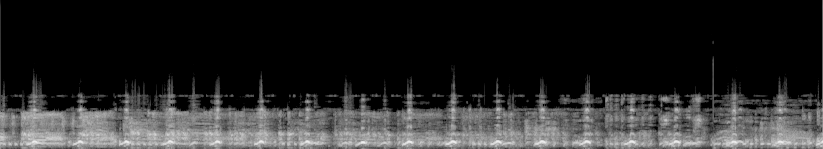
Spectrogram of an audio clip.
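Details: Female white-breasted waterhen calling to a male: harsh, croaking two-part notes with a rising then dropping inflection, repeated steadily about twice a second, with a faint hiss of background noise behind.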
